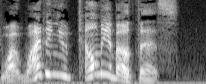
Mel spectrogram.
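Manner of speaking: put-on angry yell. Retelling an episode where a doctor yells at another doctor, retelling an angry yell. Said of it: "yelling at the other doctor".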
